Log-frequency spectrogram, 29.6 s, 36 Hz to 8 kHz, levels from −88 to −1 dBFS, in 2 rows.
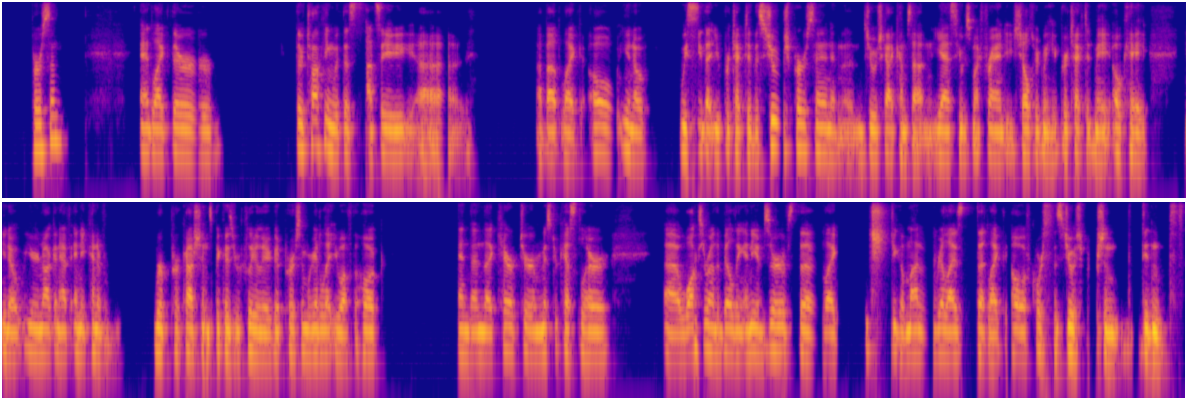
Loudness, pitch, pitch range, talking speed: -24 LUFS, 115 Hz, 110-125 Hz, 190 wpm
